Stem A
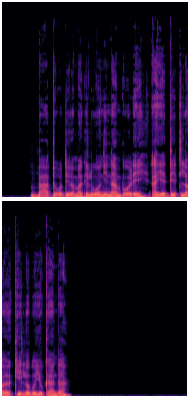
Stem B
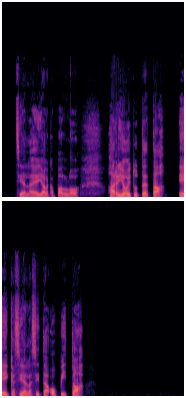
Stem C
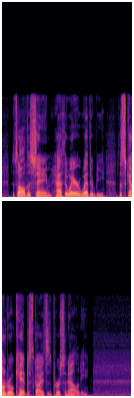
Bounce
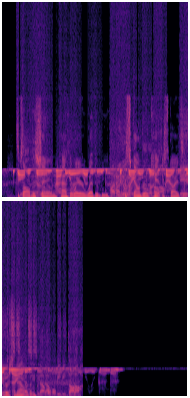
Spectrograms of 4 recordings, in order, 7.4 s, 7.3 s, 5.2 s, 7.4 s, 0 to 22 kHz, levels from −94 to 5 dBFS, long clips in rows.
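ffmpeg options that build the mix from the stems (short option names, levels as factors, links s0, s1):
-filter_complex "[0:a]lowshelf=f=380:g=5.5,acompressor=threshold=0.0355:ratio=5,adelay=1050,volume=0.355[s0];[1:a]lowshelf=f=390:g=-12,acrusher=bits=6:mix=0:aa=0.000001,volume=0.299,asplit=3[s1][s2][s3];[s2]volume=0.708[s4];[2:a]volume=0.631,asplit=2[s5][s6];[s6]volume=0.562[s7];[s3]apad=whole_len=373713[s8];[s0][s8]sidechaincompress=threshold=0.002:ratio=12:attack=28:release=1060[s9];[s9][s5]amix=inputs=2:normalize=0,lowpass=f=2700:t=q:w=0.5098,lowpass=f=2700:t=q:w=0.6013,lowpass=f=2700:t=q:w=0.9,lowpass=f=2700:t=q:w=2.563,afreqshift=-3200,acompressor=threshold=0.0355:ratio=6,volume=1[s10];[s4][s7]amix=inputs=2:normalize=0,aecho=0:1:100:1[s11];[s1][s10][s11]amix=inputs=3:normalize=0,acrossover=split=170|3000[s12][s13][s14];[s13]acompressor=threshold=0.0158:ratio=6[s15];[s12][s15][s14]amix=inputs=3:normalize=0"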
